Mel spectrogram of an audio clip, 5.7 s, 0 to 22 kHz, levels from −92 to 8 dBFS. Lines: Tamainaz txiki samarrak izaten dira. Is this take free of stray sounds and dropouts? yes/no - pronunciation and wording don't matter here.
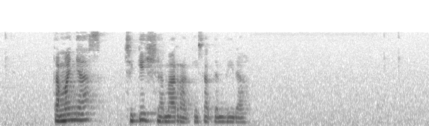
yes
